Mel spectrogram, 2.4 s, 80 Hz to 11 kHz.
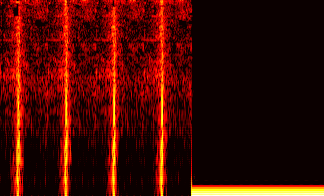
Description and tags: DS F1 Pro 4
resample several cars passding by + surprise
sample, short, sound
